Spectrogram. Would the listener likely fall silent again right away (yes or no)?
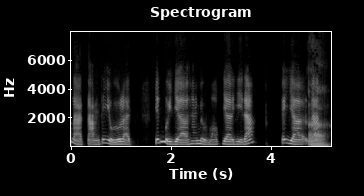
yes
